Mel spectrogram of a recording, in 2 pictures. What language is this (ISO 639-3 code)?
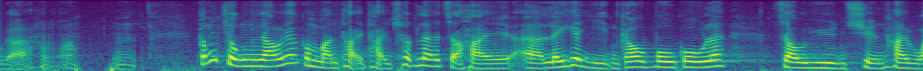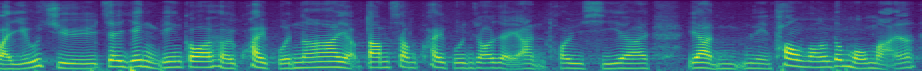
yue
